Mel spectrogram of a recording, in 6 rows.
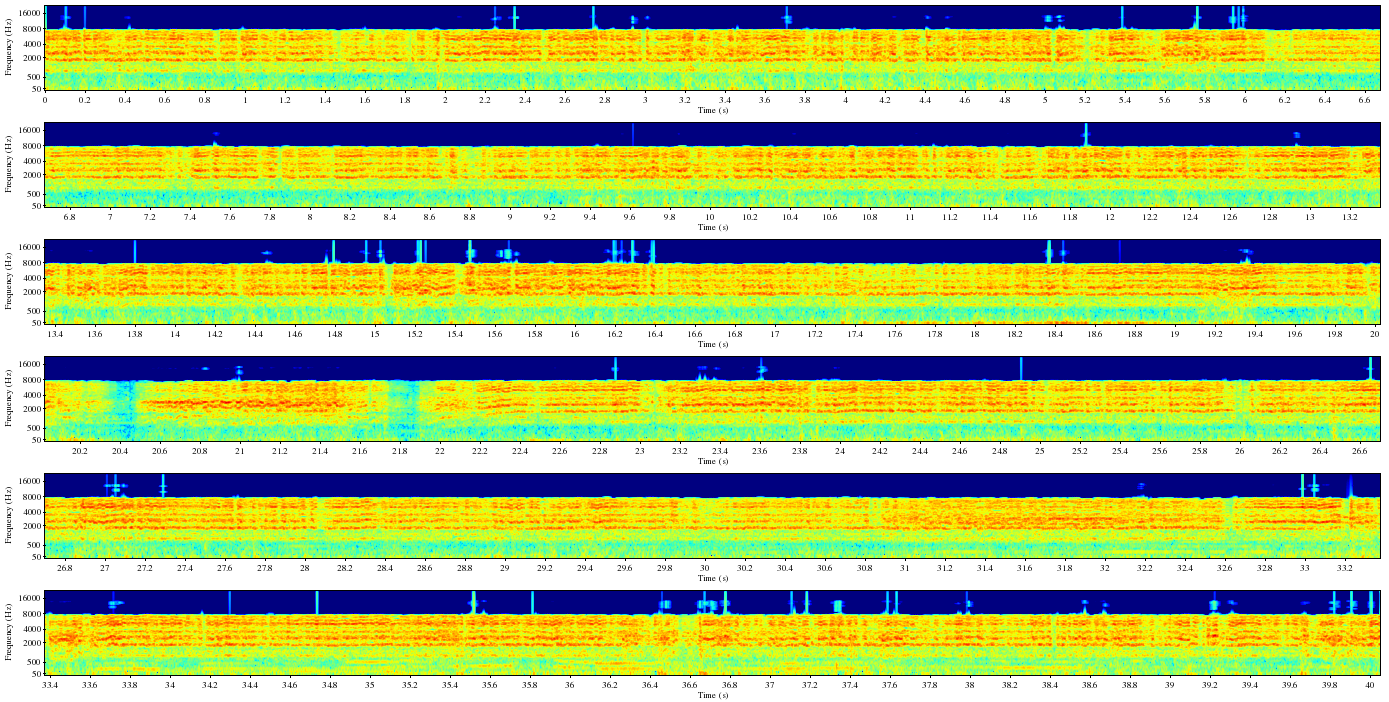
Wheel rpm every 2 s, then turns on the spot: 230, 230, 240, 230, 230, 230, 230, 230, 230, 220, 120, 200, 240, 230, 230, 220, 220, 230, 230, 230.
none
